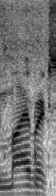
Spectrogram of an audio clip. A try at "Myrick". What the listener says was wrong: Myrick has been on the show 100 times and you still can't say his name. There's no S in it.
